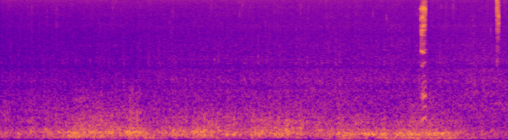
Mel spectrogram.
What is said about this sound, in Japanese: 大丈夫ですか？苦手なんですか、雷。まだ止みそうにありませんし。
